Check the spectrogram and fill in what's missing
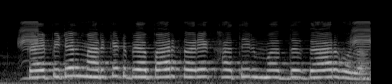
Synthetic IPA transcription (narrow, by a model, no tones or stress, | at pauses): kapiʈəlmaɾkeʈbjapaɾkəɾekʰat̪iɾməd̪ʱɡaɾɦola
